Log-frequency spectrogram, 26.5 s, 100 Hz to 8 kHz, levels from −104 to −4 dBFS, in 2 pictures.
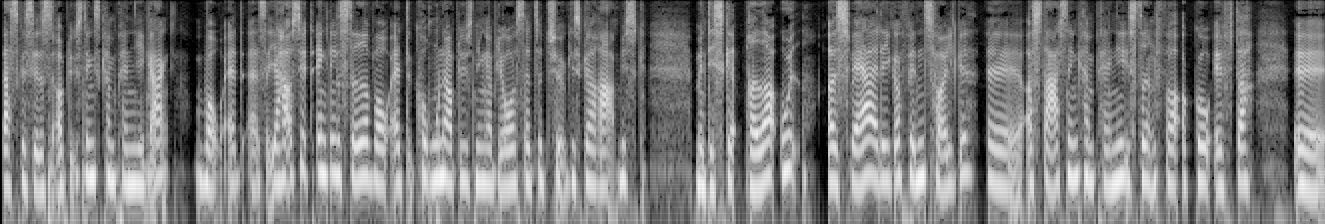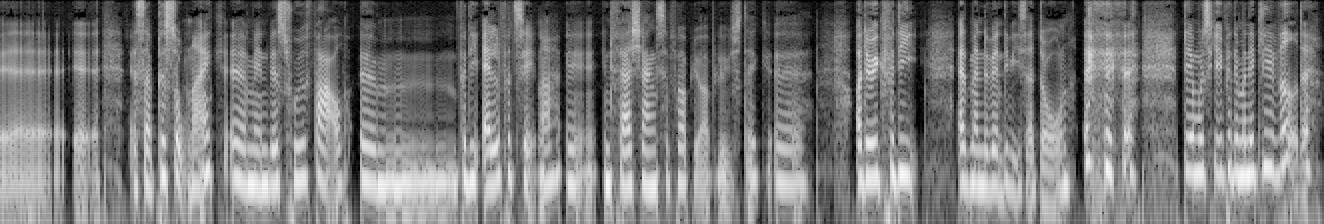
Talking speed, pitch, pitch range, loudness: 215 wpm, 230 Hz, 220-255 Hz, -19 LUFS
